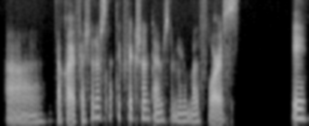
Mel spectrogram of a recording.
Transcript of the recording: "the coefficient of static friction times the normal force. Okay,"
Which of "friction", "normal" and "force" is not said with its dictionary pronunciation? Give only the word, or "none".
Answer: friction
